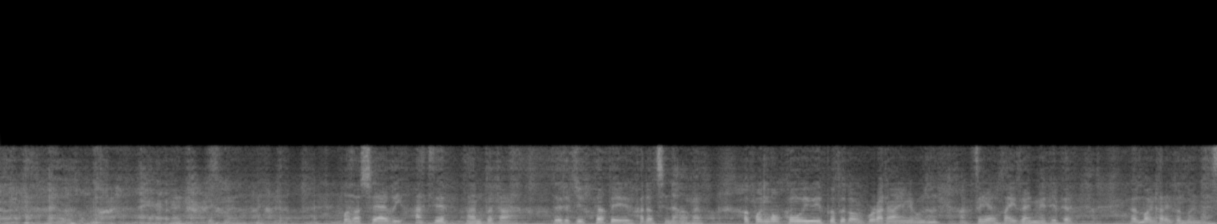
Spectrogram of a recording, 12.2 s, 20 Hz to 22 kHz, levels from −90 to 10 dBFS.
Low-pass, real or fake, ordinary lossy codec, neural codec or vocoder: none; fake; none; codec, 16 kHz, 0.5 kbps, FunCodec, trained on LibriTTS, 25 frames a second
